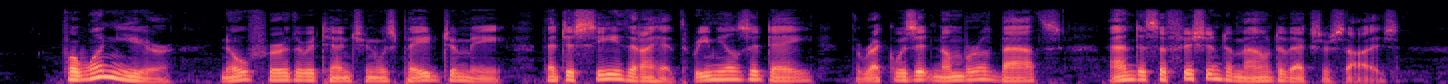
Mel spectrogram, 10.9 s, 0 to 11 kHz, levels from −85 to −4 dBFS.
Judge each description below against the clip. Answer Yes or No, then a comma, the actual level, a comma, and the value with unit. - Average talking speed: Yes, average, 170 wpm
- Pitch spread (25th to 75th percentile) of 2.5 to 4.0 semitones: No, average, 4.8 semitones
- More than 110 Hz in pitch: No, low, 105 Hz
